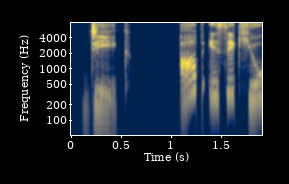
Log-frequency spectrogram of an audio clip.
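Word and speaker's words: deque: पर जिसका नाम है डीक। आप इसे क्यू का एक एडवांस्ड या ज्यादा पावरफुल वर्जन समझ सकते हो। डे क्यू जिसको हम डेक की तरह प्रोनाउंस करते हैं।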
